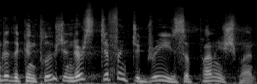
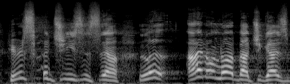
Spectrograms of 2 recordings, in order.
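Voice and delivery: usual speaking voice

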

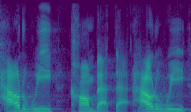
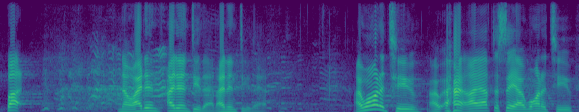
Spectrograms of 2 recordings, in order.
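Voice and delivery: louder, amused backpedal through laughter; laughing denial; 3 semitones higher, 5 dB louder than usual. Real, not acted. Preacher taking back a joke about his sister, laughing. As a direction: break into a laugh while owning up.

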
